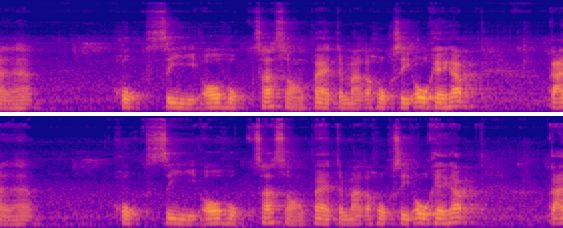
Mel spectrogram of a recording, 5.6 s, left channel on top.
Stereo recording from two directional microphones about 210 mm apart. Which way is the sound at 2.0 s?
25° right (ahead or behind).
